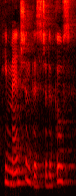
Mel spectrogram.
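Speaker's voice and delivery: usual speaking voice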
